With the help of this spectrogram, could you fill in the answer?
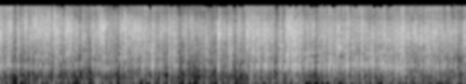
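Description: A small block of brown honeycomb or corrugated cardboard with a hollow cellular structure is held close to the mic and rapidly tapped and scratched with fingertips and nails. The result is a dense, fast stream of dry, crisp clicks and scratchy rustles that is mostly bright with almost no low end.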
